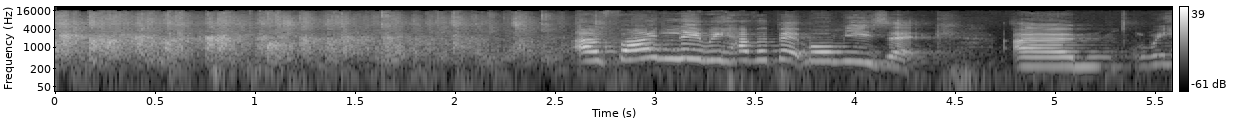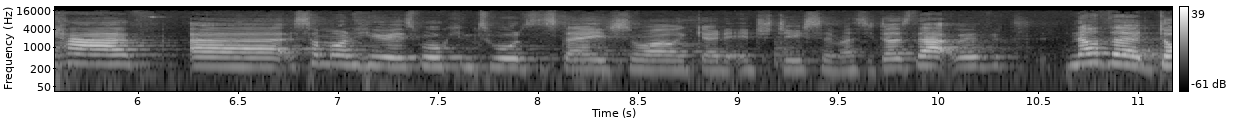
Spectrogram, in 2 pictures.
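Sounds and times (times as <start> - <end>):
audience applauding as a speaker sits down: 0.0 - 2.6
speech: 2.6 - 11.1.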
